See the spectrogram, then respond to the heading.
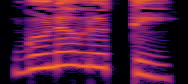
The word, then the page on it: ಗಣವ್ರಿತ್ತಿ: gaṇa vritti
